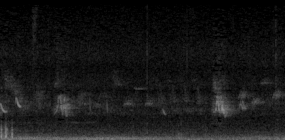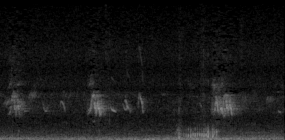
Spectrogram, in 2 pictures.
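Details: Hens and chicks dust-bathing together; short, high peeping chirps come in scattered bursts, several close together, over a steady low rustling and outdoor background noise.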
